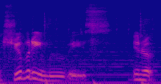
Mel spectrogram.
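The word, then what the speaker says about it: Ghibli: why I really like jubby movies you know or gibli films as some people pronounce them in Japan they're pronounced jii you know being not just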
